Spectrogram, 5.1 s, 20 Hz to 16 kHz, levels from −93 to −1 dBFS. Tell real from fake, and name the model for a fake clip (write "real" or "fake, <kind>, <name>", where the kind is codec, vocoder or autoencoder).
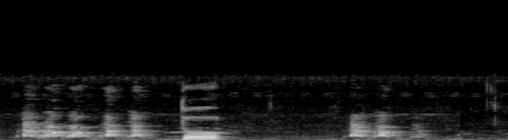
real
